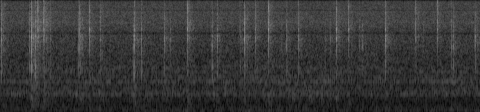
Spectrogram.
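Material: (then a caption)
Granite. Long fingernails tap on a solid, speckled stone countertop of marble or granite. The result is a quick, irregular series of sharp, bright clicks that vary in strength and die away almost at once, over a faint steady hum.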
